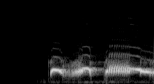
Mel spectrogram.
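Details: One loud, mellow coo phrase from a kept spotted dove, a wavering throaty note followed by a fuller, sustained coo that slowly falls away.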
